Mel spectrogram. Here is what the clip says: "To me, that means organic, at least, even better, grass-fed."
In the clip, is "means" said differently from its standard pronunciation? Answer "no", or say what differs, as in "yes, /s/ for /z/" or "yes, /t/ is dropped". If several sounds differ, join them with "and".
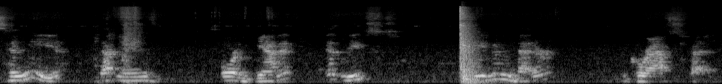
no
